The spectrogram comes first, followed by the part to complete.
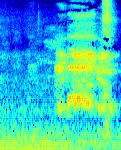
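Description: A rooster crowing once, a held call of just under a second starting about a second in.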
